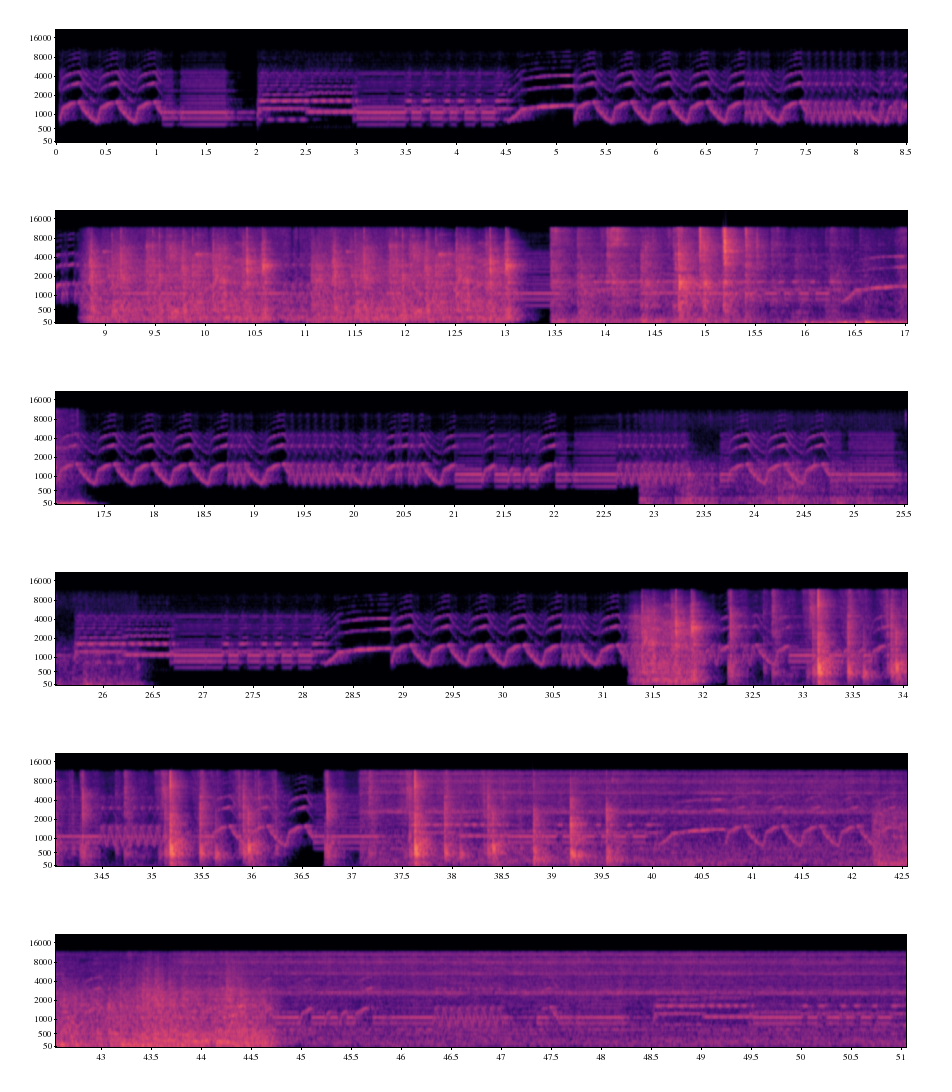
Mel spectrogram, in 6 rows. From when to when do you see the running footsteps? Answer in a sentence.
The running footsteps can be heard from 8.7 to 17.2 s and from 31.2 to 39.8 s.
